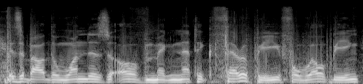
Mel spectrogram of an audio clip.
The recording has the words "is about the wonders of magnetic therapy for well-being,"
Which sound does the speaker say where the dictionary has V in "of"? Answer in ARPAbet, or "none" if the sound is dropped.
V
